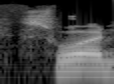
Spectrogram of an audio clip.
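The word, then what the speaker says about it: sward: sword is not a it's not a sword it's a sword is a meadow believe it or not and you know why I picked that word because it rhymes with Lord and off they ran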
